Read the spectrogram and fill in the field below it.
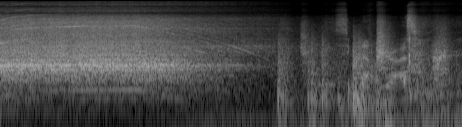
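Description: Hole saw running on inverter power inside a welding trailer, a loud close whine that winds down over a couple of seconds, followed by clunks and bumps as it is handled.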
